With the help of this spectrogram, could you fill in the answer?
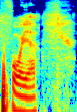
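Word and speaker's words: FOIA: So the the the Federal Freedom of Information Act pronounced FOYA um essentially came about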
